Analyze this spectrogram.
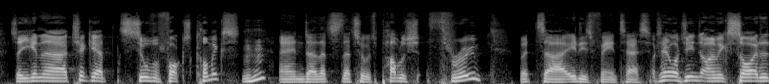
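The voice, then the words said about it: Excited, breathless speech. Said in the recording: “You are excited. You're running out of breath here, man.”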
